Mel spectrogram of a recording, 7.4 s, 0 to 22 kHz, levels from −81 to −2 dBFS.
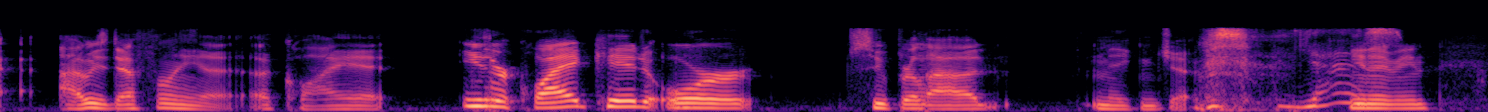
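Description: Speech carried over a Speex link whose high setting leaves little audible codec damage, marred by VoIP packet loss concealed by the speech codec at 2.43–2.48 s, 4.59–4.67 s and 6.45–6.59 s. The gaps, one of about 40 ms and two of about 20 ms, are filled with a fading extrapolation of the preceding sound rather than silence or a click, and the sound stays weakened briefly after. From 3.19 to 7.00 s, pre-emphasis left on lifts the treble by about 10 dB at 10 kHz, following a standard FM-style curve. That makes the sound thin, bright and sibilant, a steady tilt rather than the hoarse, noisy texture of heavy codec compression.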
